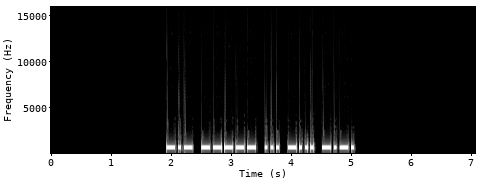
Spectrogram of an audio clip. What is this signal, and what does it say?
Morse code, heard as a keyed tone, about 25 wpm, 700 Hz. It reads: K0SBC
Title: USA Call Signs - 5 Characters - Repeated 3x - 25wpm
